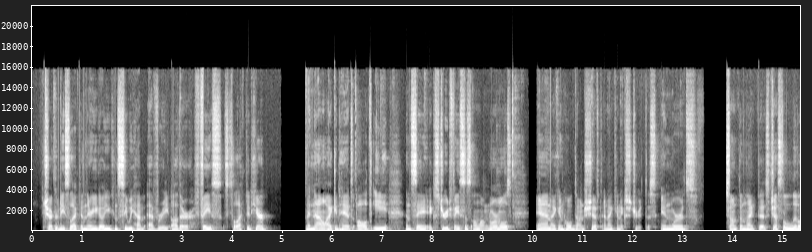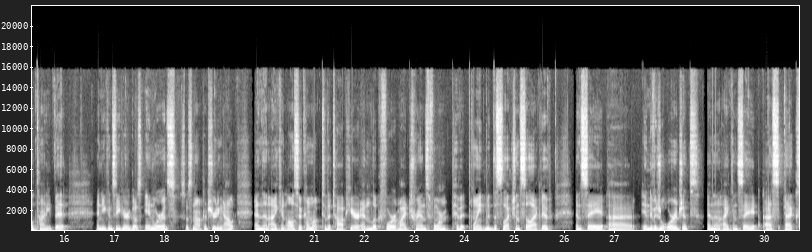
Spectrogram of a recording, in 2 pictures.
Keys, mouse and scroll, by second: 0.7 scroll down 1, 1.0 middle click, 2.9-4.4 scroll up 2, 4.6-4.9 scroll down 1, 4.9 middle click, 6.6 alt+e, 16.3 scroll down 1, 16.4 middle click, 17.1-17.9 scroll up 2, 17.9 scroll down 1, 18.2 middle click, 25.5 click, 28.7 middle click, 29.9 s.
